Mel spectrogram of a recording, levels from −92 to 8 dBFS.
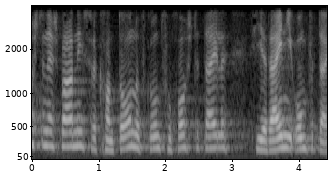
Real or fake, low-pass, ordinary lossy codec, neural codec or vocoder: real; 3.6 kHz; none; none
